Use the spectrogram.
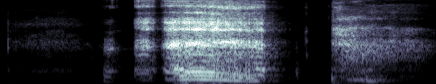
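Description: A person coughs and clears their throat in a few rough, forceful bursts, close and loud, with short pauses in between and a final harsher cough.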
